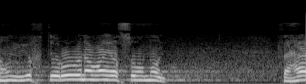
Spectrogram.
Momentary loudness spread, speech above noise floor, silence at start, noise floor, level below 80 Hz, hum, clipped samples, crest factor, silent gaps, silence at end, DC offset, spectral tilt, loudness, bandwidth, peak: 20 LU; 25 dB; 0 s; -39 dBFS; -52 dBFS; none; under 0.1%; 10 dB; none; 0 s; 0.4%; -9 dB/octave; -16 LUFS; 7.4 kHz; -6 dBFS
